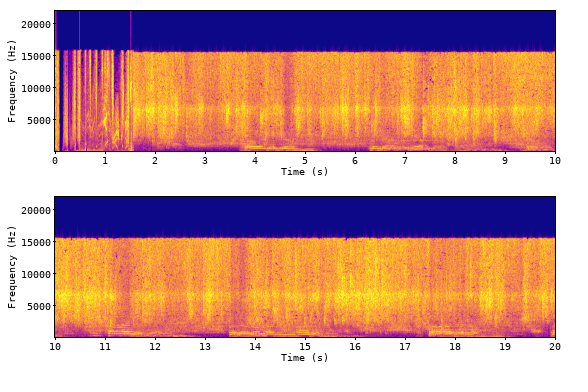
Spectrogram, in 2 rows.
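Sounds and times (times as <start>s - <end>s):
shower water spraying on hair: 1.6s - 20.0s
woman singing wordless notes: 3.7s - 5.3s, 6.3s - 12.8s.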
